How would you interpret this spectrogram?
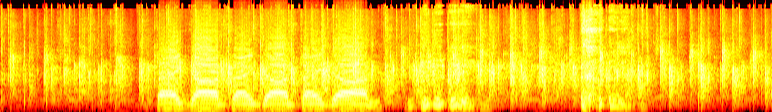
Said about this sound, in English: Can we give the Lord a hand clap of praise tonight?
